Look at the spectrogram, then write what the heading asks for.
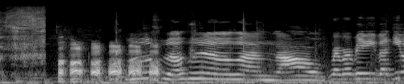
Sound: laughs

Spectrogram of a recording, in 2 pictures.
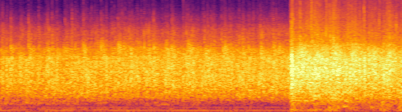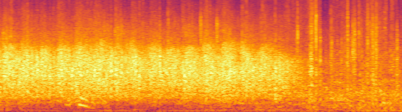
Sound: applause

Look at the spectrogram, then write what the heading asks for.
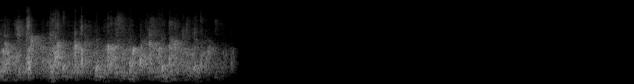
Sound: audience applauding

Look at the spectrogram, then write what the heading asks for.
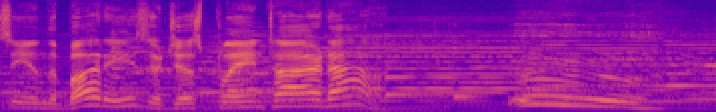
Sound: yawning

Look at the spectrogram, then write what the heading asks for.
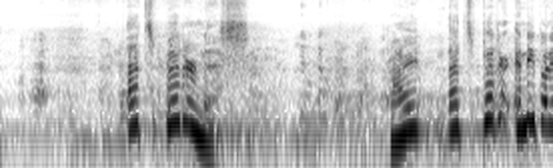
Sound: congregation laughing

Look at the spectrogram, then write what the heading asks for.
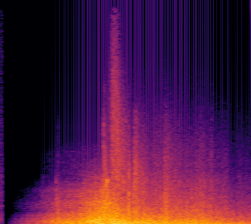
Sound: rumble

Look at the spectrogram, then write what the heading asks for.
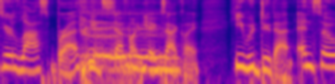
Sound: gasps

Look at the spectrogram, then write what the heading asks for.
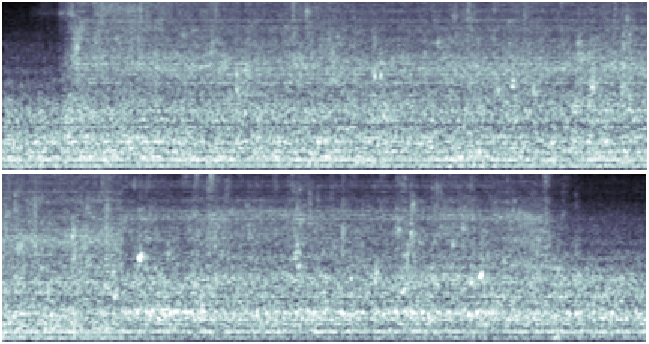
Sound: water running

